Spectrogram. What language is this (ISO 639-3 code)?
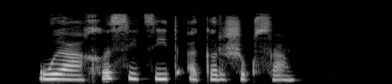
abk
